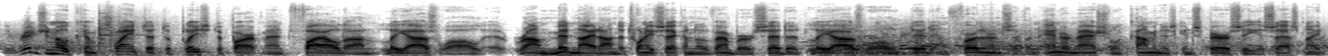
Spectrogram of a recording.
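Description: A man giving a measured, explanatory account in a documentary interview. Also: low-pitched, pushed and bright. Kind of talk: interview commentary.

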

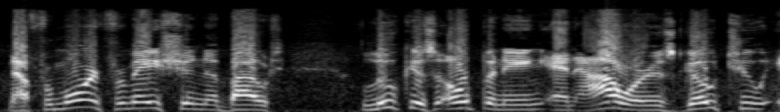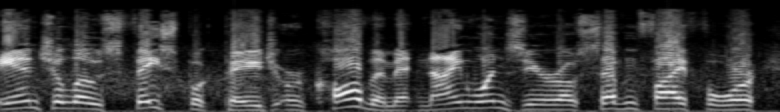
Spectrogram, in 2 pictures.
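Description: A man's voice: high-pitched, normal speed. A man in his fifties hosting and narrating a scripted local TV report. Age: 50s. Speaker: reporter and host. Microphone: lapel mic.

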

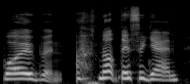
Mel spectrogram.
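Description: High-voiced Australian woman giving verdicts. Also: animated, no echo. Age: young adult. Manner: quick, joking verdicts. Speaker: vlogger giving snack ratings. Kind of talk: voice-over commentary. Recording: dry voice-over, faint music.

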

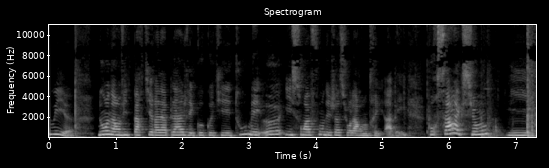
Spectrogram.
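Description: A woman's voice: on the high side, darkish tone. A woman, from the southwest of France, presenting a shopping haul on her vlog. She speaks casually and animatedly, with lots of filler words and friendly asides to her viewers. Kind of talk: chatty product haul vlog.

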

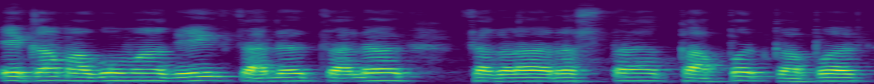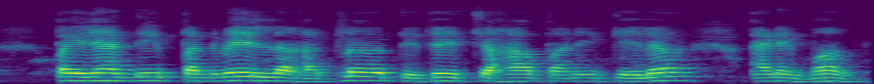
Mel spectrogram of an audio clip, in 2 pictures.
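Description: A man telling a personal school memory in an unhurried way, often pausing to explain himself with asides. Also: on the high side, darkish tone. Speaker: storyteller. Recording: slightly dull, lo-fi sound.

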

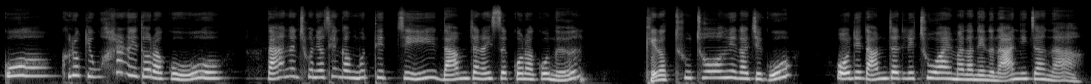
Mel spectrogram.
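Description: A woman's voice: high voice, normal speed, darkish tone, dry recording, pitched above the performer's own voice, close to an everyday voice. A woman voicing a pushy, self-pitying older mother-in-law in a storybook drama, wheedling and guilt-tripping. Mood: pleading, pushy.

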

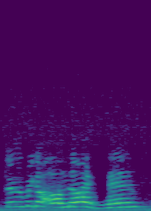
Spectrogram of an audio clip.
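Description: A man's voice: extremely high pitch, a little slow, voice pushed up. A man voicing a clingy, whiny young man who pleads and giggles in a homemade comedy sketch. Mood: wheedling. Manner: pleading, giggly, calls everyone dude and man. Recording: roomy, distant, noisy home recording.

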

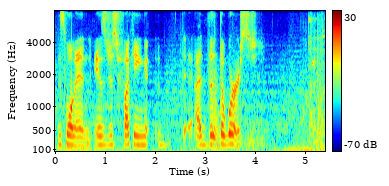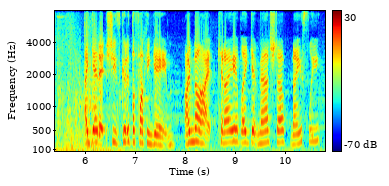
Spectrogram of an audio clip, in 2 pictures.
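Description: A woman livestreaming a game and narrating every moment to herself, bluntly and with plenty of swearing. Her voice has a bright, forceful edge. Quiet music plays underneath. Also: medium pitch, a little slow. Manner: blunt and profane, talks to herself. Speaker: streamer. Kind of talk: live gameplay commentary.

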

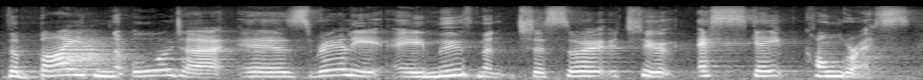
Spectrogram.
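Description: A woman giving measured, explanatory advice as a guest expert in an on-stage interview. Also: a little high. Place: large indoor conference stage. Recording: echoey hall with long reverb.

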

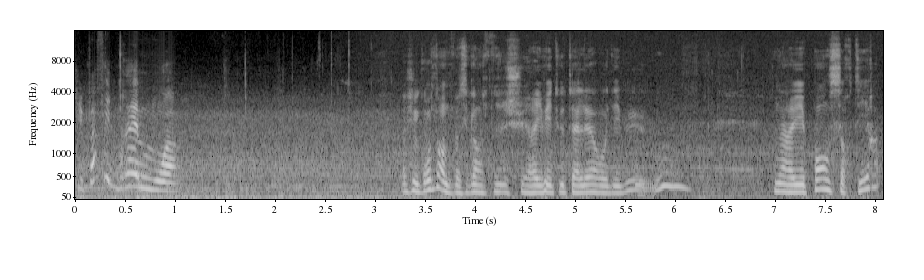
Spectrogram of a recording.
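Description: A woman's voice: fairly low pitch, normal speed, long pauses. An older woman chatting cheerfully while fishing on a riverside platform outdoors, as an angling club president. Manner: chatty, cheerful, laughs easily. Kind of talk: casual chat while fishing. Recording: outdoor riverside recording with steady noise.

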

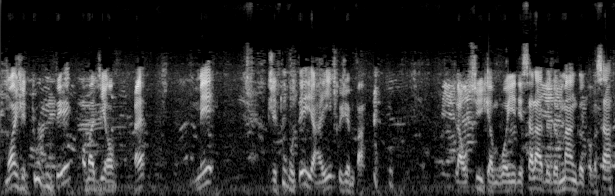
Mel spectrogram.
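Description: A man with a Marseille accent, chatty and sing-song, giving a casual walking tour of an outdoor market as a travel vlogger. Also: mid-range voice. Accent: Marseille French. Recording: dull lo-fi audio with music.

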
